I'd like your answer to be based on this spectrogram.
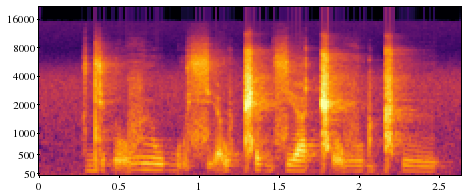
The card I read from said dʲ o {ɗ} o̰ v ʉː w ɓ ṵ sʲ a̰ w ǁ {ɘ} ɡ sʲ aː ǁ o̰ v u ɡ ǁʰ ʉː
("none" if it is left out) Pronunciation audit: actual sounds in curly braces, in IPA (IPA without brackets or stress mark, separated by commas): ɗ, ɘ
